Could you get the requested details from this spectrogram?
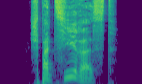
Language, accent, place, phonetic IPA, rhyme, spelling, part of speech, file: German, Germany, Berlin, [ʃpaˈt͡siːʁəst], -iːʁəst, spazierest, verb, De-spazierest.ogg
- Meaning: second-person singular subjunctive I of spazieren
